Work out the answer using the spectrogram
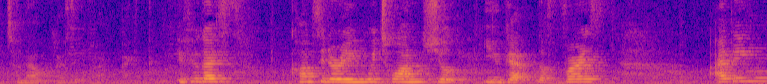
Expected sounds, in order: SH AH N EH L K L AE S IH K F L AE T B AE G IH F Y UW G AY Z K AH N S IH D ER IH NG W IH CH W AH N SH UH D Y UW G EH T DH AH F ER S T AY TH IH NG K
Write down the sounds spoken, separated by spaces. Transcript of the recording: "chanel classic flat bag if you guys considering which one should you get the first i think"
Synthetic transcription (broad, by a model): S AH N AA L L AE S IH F AA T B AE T IH F Y UW G AY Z K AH N S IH D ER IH NG W IH CH W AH N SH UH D Y UW G EH T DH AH F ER S T AY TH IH NG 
